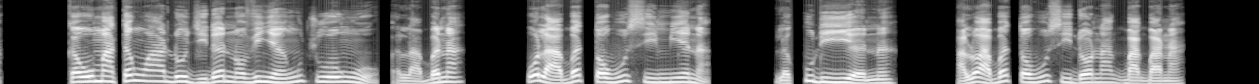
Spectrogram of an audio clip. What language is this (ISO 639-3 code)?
ewe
